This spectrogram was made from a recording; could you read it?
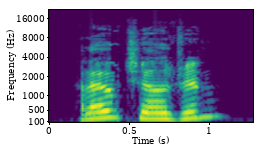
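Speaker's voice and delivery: sweet, very high-pitched voice. Reading a story aloud, someone greets the schoolchildren in a sweet voice. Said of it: "someone said in a sweet voice".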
